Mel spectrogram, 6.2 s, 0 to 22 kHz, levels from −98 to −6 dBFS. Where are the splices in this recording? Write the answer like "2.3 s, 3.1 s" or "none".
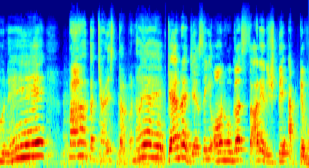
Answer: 3.3 s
